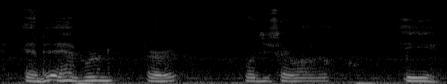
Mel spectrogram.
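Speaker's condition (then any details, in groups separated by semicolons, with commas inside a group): Parkinson's; affects voice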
